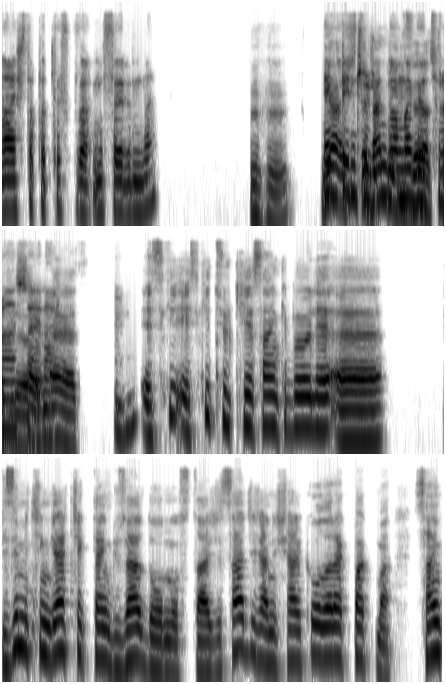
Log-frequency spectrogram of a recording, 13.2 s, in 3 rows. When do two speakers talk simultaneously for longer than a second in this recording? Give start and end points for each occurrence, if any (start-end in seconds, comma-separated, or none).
3.2-5.0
